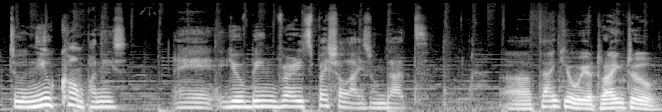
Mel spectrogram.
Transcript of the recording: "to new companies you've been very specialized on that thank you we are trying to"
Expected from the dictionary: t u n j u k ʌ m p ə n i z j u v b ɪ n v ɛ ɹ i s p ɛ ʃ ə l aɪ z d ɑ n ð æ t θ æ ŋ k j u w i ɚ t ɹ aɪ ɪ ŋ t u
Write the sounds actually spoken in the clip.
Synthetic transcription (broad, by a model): t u n j u k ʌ m p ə n i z j u v b ɪ n v ɛ ɹ i s p ɛ ʃ ə l aɪ z d ɑ n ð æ t t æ ŋ k j u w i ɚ t ɹ aɪ ɪ ŋ t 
